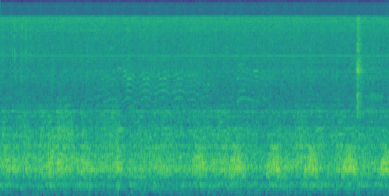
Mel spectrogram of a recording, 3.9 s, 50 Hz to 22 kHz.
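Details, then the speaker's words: Fetal Doppler at 16 weeks of pregnancy: fast, regular whooshing heartbeat, probably 150s–160 a minute, with static from baby moving and a kick; normal fetal heartbeat, nice and regular, perfect rhythm. "When you hear that static, that's the baby moving. The baby's heartbeat's nice and regular and even. It's perfect rhythm."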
